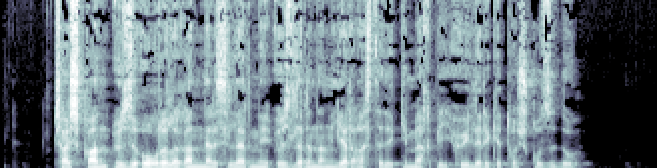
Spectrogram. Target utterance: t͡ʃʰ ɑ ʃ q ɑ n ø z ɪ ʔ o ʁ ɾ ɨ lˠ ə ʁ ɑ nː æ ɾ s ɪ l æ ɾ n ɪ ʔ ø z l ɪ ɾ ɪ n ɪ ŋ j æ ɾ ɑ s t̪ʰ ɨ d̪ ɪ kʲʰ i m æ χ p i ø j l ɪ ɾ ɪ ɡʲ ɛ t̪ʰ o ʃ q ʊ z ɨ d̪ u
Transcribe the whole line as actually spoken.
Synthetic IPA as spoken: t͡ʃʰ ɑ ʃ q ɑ n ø z ɪ ʔ o ʁ ɾ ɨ lˠ ə ʁ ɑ nː æ ɾ s ɪ l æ ɾ n ɪ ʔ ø z l ɪ ɾ ɪ n ɪ ŋ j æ ɾ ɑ s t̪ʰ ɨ d̪ ɪ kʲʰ i m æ χ p i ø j l ɪ ɾ ɪ ɡʲ ɛ t̪ʰ o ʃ q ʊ z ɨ d̪ u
